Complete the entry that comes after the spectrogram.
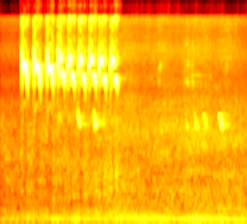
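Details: Black-capped white-eye delivering a fast, high, repeated twittering phrase of about eight notes, followed by a few softer lower chirps, over a steady low hum.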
